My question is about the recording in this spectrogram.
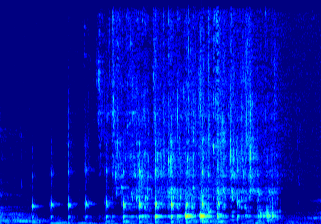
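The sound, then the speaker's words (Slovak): Red wine, the third wine of a blind tasting, glugs out of a bottle into a glass in a quick run of bubbling gurgles, building for a couple of seconds before tapering off. No one speaks. “tak uh, si majster, lebo podľa žblnkova, žblnkotania počuješ.”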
